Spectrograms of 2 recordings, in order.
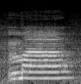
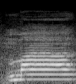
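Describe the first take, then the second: First: The level pitch is very high. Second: The level pitch is only moderately high. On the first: "we all know that it's higher than mine" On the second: "when I say the first tone, it's like ma"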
